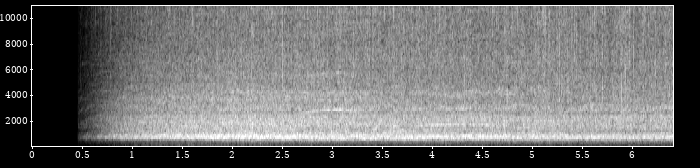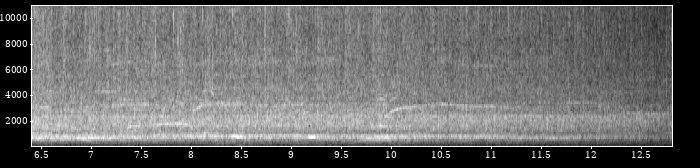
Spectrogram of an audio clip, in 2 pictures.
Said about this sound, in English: And before just introducing him, as usual, let's give him the great applause.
